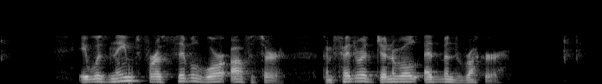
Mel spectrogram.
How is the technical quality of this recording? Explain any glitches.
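One glitch stands out in this telephone-band speech, carried by G.711 coding that leaves nothing above 4 kHz. From 1.29 to 1.32 s, just before "for a", packet loss with pitch repetition fills a 30 ms gap, about one lost packet. The decoder loops the last pitch period, heard as a brief buzzy hold. The waveform shows repeated cycles fading in level, and a spectrogram shows frozen, evenly spaced harmonics.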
